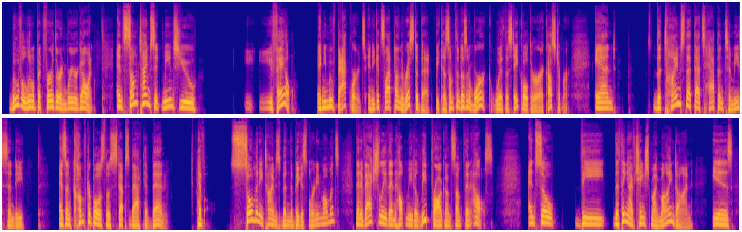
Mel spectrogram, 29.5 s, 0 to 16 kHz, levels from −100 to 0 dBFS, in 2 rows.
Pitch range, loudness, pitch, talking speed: 115-160 Hz, -20 LUFS, 140 Hz, 175 wpm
